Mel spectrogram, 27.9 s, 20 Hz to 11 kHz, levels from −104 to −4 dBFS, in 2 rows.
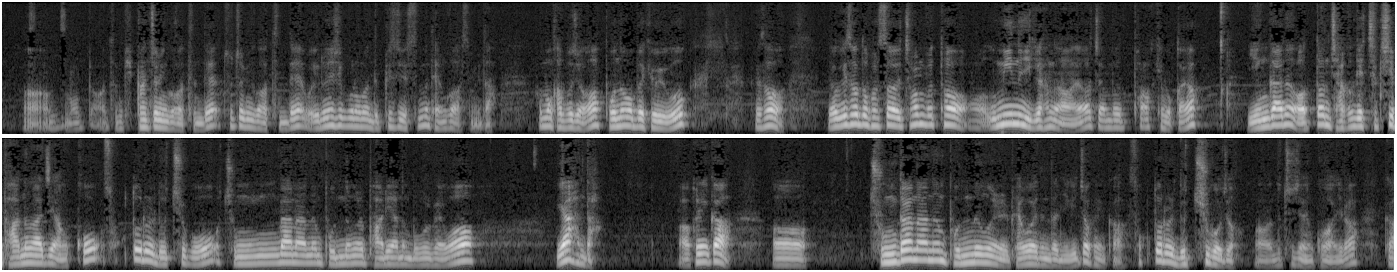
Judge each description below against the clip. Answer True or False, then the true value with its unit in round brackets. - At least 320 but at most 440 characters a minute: True (350 characters per minute)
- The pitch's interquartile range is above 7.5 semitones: False (5.2 semitones)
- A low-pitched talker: False (150 Hz)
